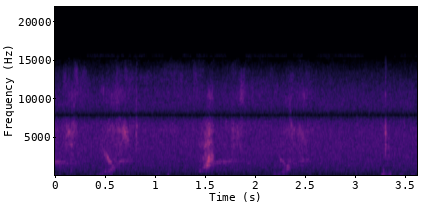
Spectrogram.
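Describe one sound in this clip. A fishing line swishes through the air during a cast.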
